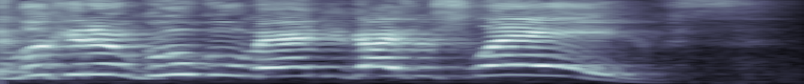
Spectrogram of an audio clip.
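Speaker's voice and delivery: high, slow taunting voice; hammed-up taunting; mock taunt. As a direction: sneer like a mocker. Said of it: "they say".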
